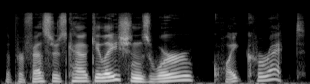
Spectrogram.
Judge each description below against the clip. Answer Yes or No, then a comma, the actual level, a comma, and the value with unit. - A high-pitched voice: No, medium, 150 Hz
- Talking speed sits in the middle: No, slow, 115 wpm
